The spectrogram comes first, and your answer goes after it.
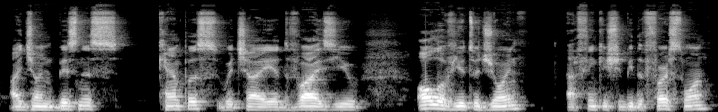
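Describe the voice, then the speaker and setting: Young man from Portugal, eager interview guest, low dark voice, quick restarts. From Portugal, Madeira. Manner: eager, talks fast with restarts. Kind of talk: interview answers.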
